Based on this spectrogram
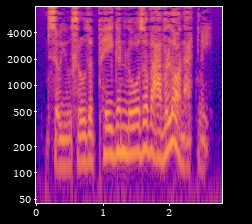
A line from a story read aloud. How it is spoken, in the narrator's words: Avaloch said, his voice a sneering growl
